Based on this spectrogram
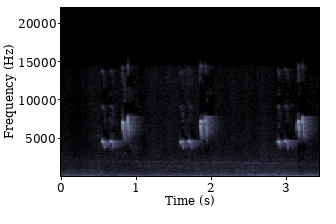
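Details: Ciblek, or bar-winged prinia, perched in one spot and singing in full tembakan style; three evenly spaced phrases of two piercing high chips leading into a squeaky trill, roughly one phrase per second, over a quiet background.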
